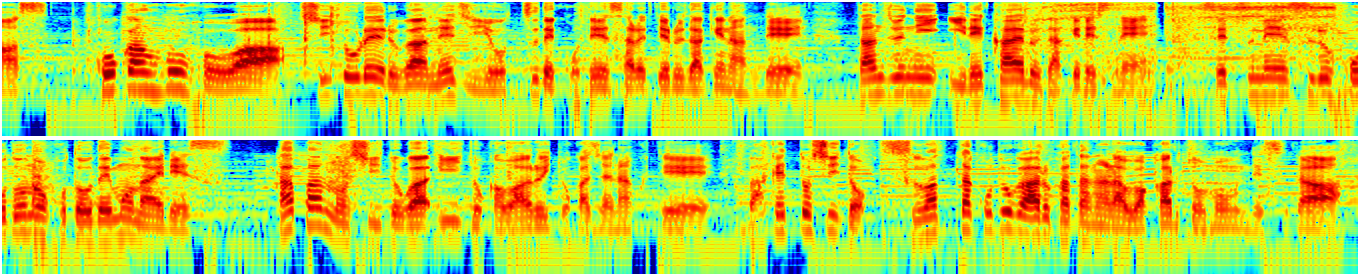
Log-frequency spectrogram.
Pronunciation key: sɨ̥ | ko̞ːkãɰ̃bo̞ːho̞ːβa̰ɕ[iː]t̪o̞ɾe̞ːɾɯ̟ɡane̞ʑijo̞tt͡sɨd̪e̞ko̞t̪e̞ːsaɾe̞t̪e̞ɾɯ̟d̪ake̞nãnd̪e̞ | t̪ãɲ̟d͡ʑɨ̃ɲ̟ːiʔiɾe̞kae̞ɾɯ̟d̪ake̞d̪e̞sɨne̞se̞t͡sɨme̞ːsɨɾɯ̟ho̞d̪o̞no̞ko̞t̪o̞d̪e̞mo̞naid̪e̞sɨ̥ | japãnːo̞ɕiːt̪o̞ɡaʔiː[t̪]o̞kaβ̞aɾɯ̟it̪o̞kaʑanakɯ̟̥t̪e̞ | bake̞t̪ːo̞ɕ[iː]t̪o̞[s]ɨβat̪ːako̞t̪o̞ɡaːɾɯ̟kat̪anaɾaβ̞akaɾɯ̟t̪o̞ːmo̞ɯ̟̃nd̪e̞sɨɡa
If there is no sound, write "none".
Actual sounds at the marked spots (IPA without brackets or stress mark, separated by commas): iː, t̪, iː, s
